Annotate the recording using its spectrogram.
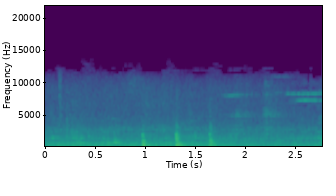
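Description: A young boy taps on a window pane.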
